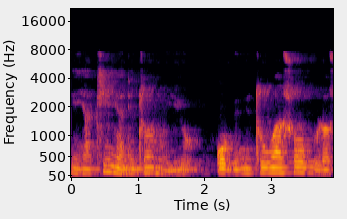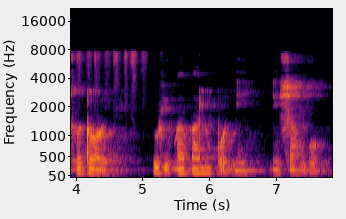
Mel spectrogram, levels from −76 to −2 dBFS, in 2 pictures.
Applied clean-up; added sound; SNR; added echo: neural separator model SepFormer DNS4.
